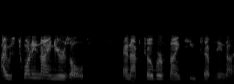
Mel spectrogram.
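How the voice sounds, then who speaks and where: A man talks at a very fast pace. His pitch sits fairly high and varies in an ordinary way. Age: 70s. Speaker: diabetes coach. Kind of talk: interview podcast.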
